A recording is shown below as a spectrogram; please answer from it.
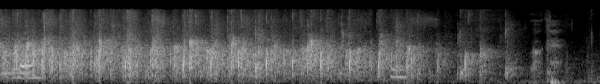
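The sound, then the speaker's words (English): A round of applause from a class during a lecture review session: dense, steady clapping that thins and fades over the final seconds, with some talk mixed in. “I think she deserves a round of applause.”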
